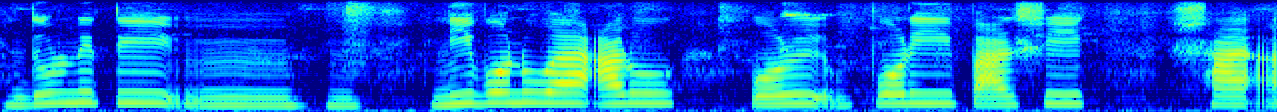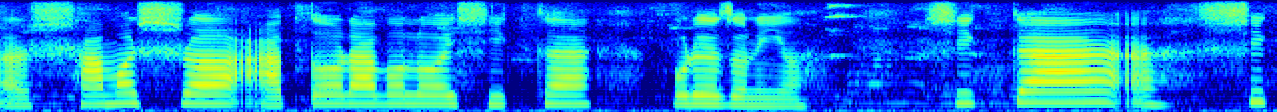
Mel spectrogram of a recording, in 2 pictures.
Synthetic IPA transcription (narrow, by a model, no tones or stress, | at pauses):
d̪uɾnit̪i | nibonuwaʔaɾu | poɾipaɾʃik | aʃamɔʃɔa̰t̪oɾabɔlojʃikʰːapoɾijod͡ʑonijɔ | ʃikʰːa | ʃi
